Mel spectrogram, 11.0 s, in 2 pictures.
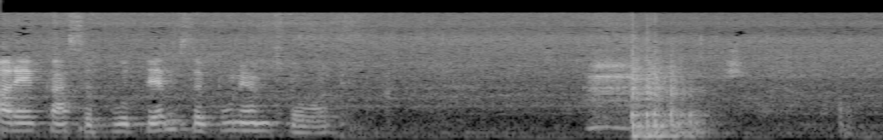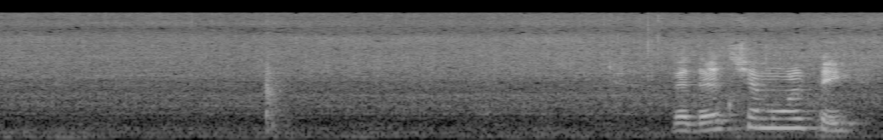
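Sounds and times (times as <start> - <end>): cabbage sizzling in hot oil: 0.0 - 11.0
utensil clatter with dull thud: 3.9 - 4.5.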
